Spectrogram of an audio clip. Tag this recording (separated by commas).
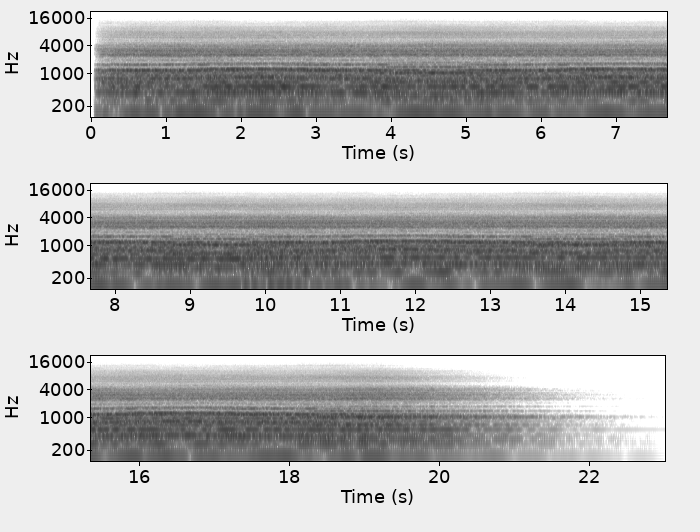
Human voice, Music, Musical instrument, Singing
